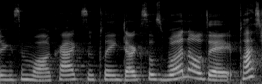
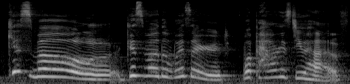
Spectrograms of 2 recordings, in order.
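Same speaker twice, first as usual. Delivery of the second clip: excited gasp and greeting; 6 semitones higher than usual. Real, not acted. Excited at a new follower.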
